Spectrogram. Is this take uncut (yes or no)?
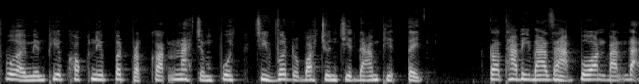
yes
